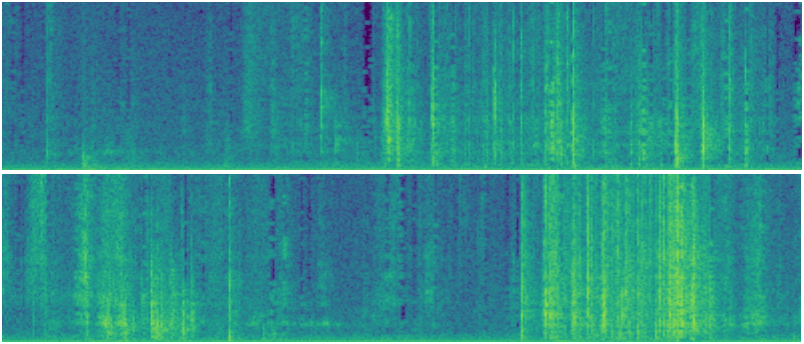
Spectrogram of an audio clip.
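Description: Self-care cards shuffled by hand in a quiet room, giving several bursts of crisp riffling and flicking, with a longer, louder riffle near the end over a low steady hum.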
